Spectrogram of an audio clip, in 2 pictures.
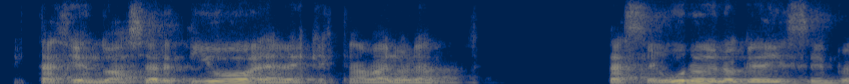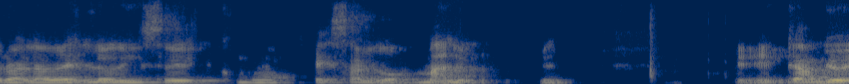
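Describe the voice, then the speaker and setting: A man teaches a class at an even pitch, walking his students through each example with patient questions. His voice sounds muffled and carries a roomy echo, with faint typing behind it. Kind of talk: online class lesson. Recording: dull, echoey room audio.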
